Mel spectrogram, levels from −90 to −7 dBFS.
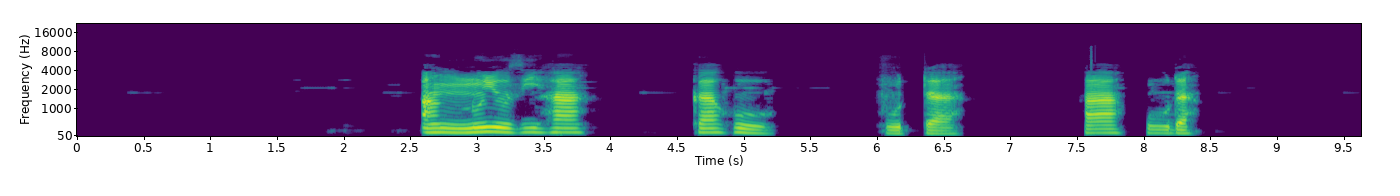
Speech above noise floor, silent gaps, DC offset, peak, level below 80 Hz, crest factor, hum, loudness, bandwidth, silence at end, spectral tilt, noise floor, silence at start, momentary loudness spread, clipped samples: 50 dB; 4.11-4.21 s, 4.51-4.62 s, 5.29-5.38 s, 5.66-5.98 s, 6.73-7.52 s, 7.91-8.02 s; under 0.1%; 0 dBFS; -64 dBFS; 22 dB; none; -19 LUFS; 6.6 kHz; 1.25 s; -8 dB/octave; -68 dBFS; 2.6 s; 11 LU; under 0.1%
